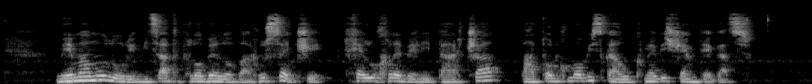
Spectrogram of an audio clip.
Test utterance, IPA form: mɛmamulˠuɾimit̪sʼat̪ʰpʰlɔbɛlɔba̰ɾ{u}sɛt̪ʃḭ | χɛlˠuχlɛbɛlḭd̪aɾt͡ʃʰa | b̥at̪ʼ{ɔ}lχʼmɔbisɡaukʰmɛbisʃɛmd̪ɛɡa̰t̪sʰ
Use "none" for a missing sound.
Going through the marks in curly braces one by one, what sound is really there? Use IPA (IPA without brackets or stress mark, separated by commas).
u, ɔ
